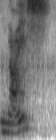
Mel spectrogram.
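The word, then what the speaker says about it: gneiss: on little ID tags this is pronounced nice how it's pronounced um this this is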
